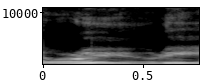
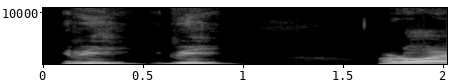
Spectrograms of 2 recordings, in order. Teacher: এখানে আমরা র টাকে পাতলা আকারে উচ্চারণ করব। ঋ ঋ এরকম না যে ঋ ঋ এরকম মোটা করবো না।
